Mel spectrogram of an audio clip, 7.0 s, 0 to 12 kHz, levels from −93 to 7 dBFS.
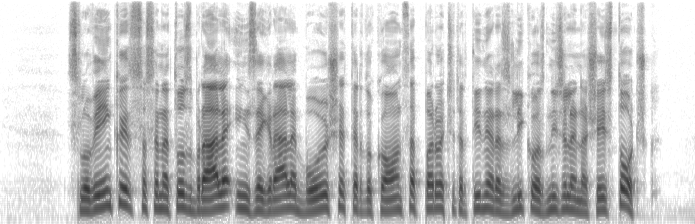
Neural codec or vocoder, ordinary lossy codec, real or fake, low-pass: none; none; real; none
